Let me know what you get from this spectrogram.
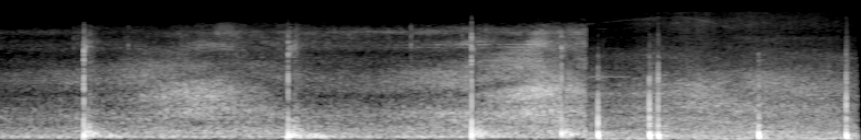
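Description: Aerial firework shells bursting in a large display: single loud bangs about two seconds apart, coming quicker, under a second apart, from about six seconds in, over a steady hiss between the bursts.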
